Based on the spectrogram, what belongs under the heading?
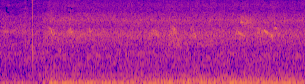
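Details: Eastern spot-billed duck ducklings, a large brood with their mother on an urban stream, each playing on its own; short high peeps repeated irregularly over a steady low rumble of city noise.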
